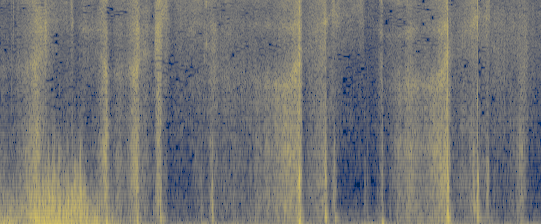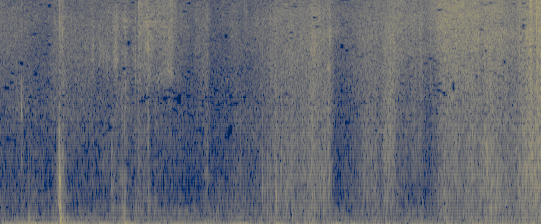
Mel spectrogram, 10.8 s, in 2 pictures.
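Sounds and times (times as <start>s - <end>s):
ear cleaning: 0.1s - 4.9s.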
